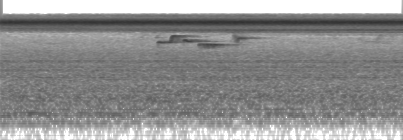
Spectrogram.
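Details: Night-time forest crickets hold a continuous shrill, even ringing tone, while a single brief warbled bird-like phrase of a few rising and falling notes cuts in near the middle.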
